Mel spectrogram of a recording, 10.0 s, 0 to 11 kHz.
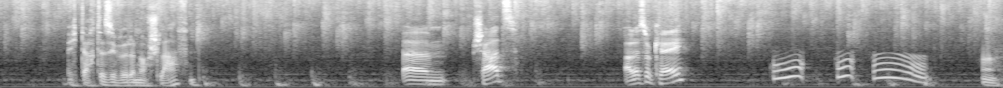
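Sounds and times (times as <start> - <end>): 
shower water running: 0.0 - 10.0
speech: 0.8 - 2.2, 4.0 - 5.2, 6.2 - 7.0
person calling out short questioning phrases: 7.7 - 10.0.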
